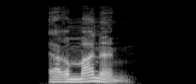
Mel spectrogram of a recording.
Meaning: to summon courage; to man up
- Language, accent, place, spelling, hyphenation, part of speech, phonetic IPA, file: German, Germany, Berlin, ermannen, er‧man‧nen, verb, [ɛɐ̯ˈmanən], De-ermannen.ogg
